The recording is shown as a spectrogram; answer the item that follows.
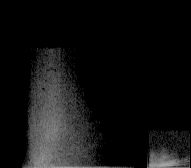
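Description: Logo sound effect: a whoosh over a low rumble that fades out over about a second, followed near the end by a short rising tone.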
